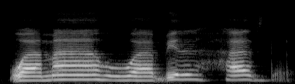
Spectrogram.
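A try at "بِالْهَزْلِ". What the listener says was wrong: L-nya belum tampak. L. Hazl.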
